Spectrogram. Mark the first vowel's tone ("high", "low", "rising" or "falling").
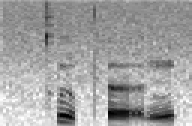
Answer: falling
